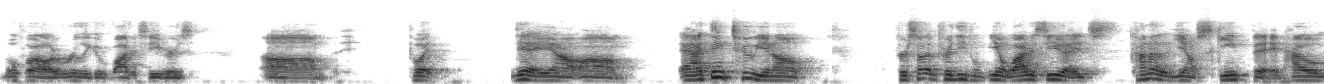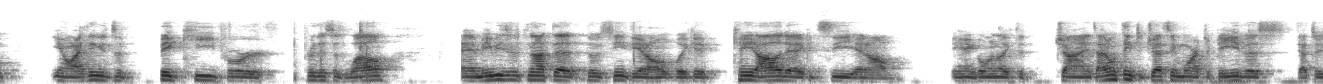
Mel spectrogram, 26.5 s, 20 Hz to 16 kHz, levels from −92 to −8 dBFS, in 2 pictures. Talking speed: 195 wpm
